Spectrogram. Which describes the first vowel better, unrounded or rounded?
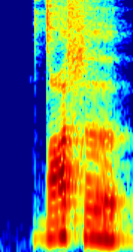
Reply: unrounded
